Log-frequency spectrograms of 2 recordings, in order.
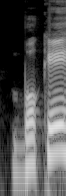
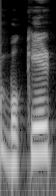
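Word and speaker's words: bouquet: सभी लोग ठीक है बोके है बोके है बोके है बोके है बोके बोलते है ना बकेट नहीं बोलते इसको जिसमें टी साइलेंट होता है तो बोके बोलते हैं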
